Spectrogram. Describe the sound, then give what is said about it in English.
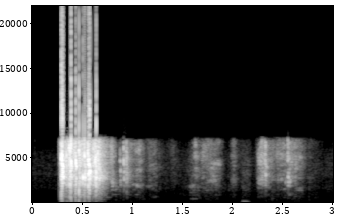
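A deck of tarot cards being shuffled for a tarot reading: a loud riffling burst at the start, followed by softer, scattered card slides and flicks trailing off. “So I'm going to shuffle.”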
